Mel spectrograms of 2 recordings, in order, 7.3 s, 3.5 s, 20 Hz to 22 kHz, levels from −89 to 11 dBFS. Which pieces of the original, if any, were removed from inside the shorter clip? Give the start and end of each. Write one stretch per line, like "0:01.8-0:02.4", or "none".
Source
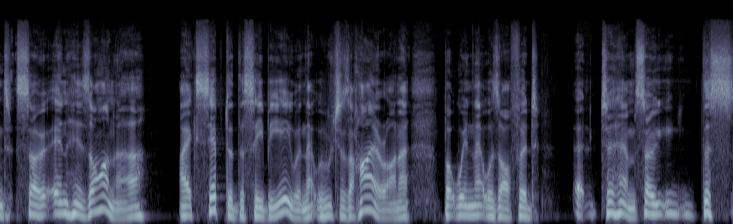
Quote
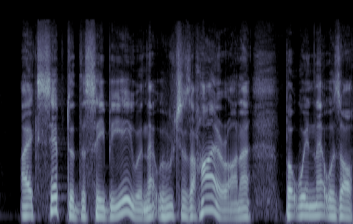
none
